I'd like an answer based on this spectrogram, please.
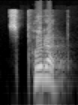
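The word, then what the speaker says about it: स्फुरत्: Not with the teeth. It's not a dental sound. Sphurat.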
